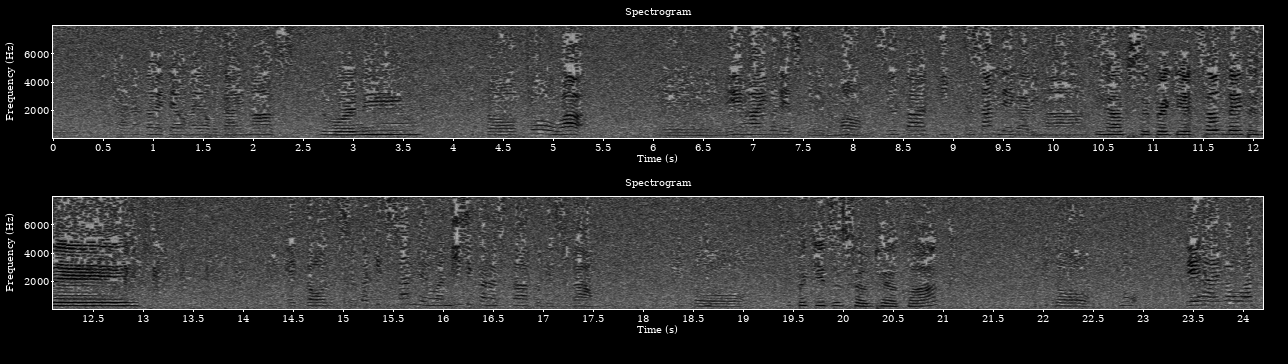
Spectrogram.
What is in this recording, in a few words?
announcement; sunday message 2021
